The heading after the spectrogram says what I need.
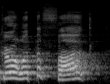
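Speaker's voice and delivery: very high-pitched, incredulous squeal; exaggerated disbelief. Host reacts to a castmate's rude remark, exaggerated disbelief.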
